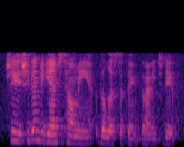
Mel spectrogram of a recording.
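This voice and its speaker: Noticeable background noise surrounds a woman with a fairly low pitch. She keeps a moderate pace and ordinary pitch variation. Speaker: vlogger on weight loss surgery journey. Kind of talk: personal video diary.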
